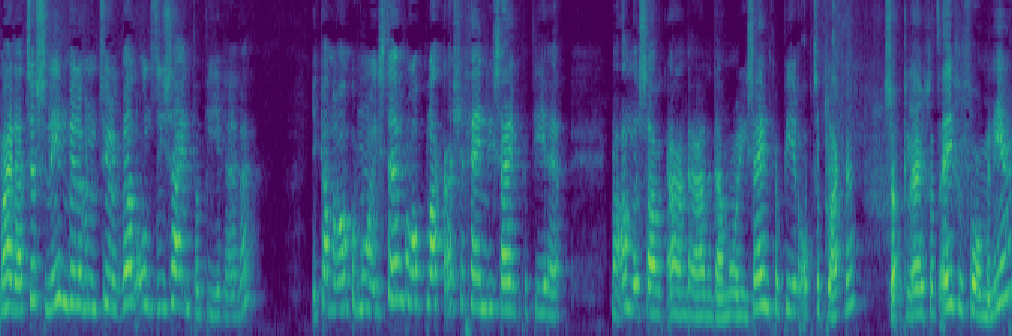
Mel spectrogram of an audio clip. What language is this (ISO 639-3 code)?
nld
